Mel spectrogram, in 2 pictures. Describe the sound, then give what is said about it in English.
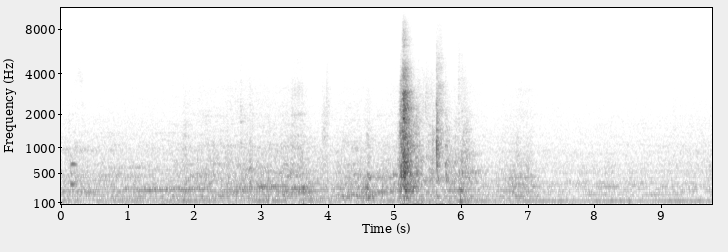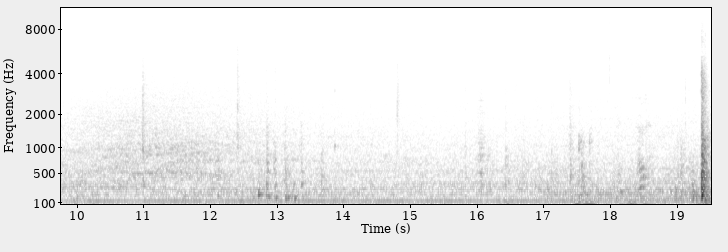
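A high chair is pulled out, dragged across the floor with a short scraping burst and a few clunks and knocks, amid steady room noise and faint background voices. “Why don't you pull your high chair out?”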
